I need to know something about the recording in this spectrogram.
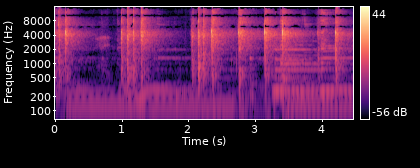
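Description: Live flamenco music: guitar playing over held low notes, with sharp percussive taps struck many times in an uneven rhythm.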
